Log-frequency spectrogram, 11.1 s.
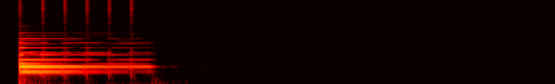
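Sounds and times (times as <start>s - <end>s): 
piano: 0.4s - 3.1s.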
